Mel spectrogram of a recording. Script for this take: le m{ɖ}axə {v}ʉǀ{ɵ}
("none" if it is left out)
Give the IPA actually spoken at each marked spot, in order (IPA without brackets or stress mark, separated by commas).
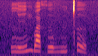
b, v, ə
